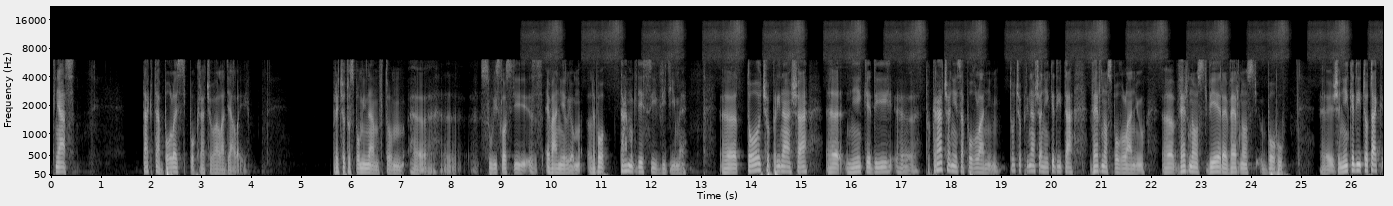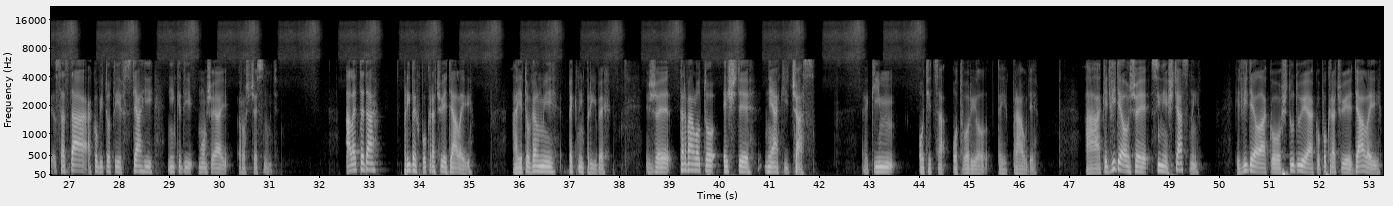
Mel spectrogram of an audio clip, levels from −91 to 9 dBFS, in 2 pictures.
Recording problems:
high frequencies cut off; noticeable; nothing above 6 kHz
hiss; noticeable; from 9.5 to 44 s; 20 dB below the speech

